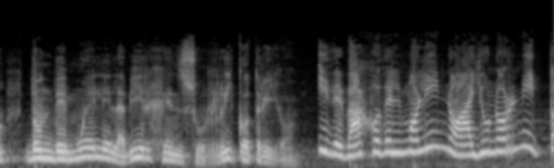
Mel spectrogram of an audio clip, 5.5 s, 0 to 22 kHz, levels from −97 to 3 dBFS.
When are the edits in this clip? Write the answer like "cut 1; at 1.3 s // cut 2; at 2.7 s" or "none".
none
